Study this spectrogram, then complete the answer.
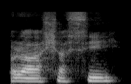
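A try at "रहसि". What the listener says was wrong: Rash? No. There's no sh. Rahasi. Rahasi.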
